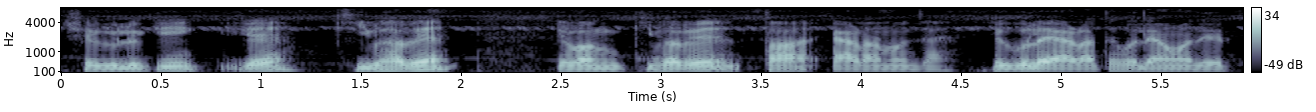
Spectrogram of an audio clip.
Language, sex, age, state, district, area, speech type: Bengali, male, 18-30, West Bengal, Uttar Dinajpur, urban, spontaneous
